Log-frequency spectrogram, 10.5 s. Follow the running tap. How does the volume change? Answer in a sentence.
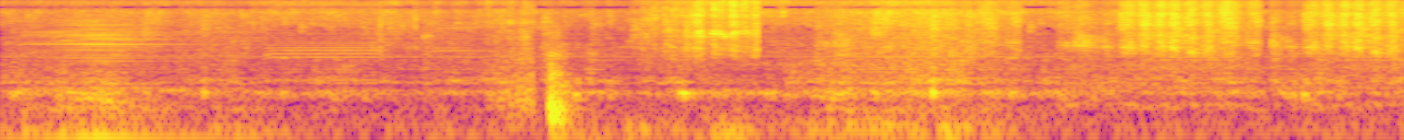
The loudness of the running tap goes up, then down.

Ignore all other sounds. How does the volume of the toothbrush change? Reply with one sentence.
The loudness of the toothbrush goes down, then up.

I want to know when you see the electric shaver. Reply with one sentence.
You can hear the electric shaver from 0.0 to 3.6 s.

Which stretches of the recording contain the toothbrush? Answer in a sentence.
The toothbrush can be heard from 3.6 to 10.4 s.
